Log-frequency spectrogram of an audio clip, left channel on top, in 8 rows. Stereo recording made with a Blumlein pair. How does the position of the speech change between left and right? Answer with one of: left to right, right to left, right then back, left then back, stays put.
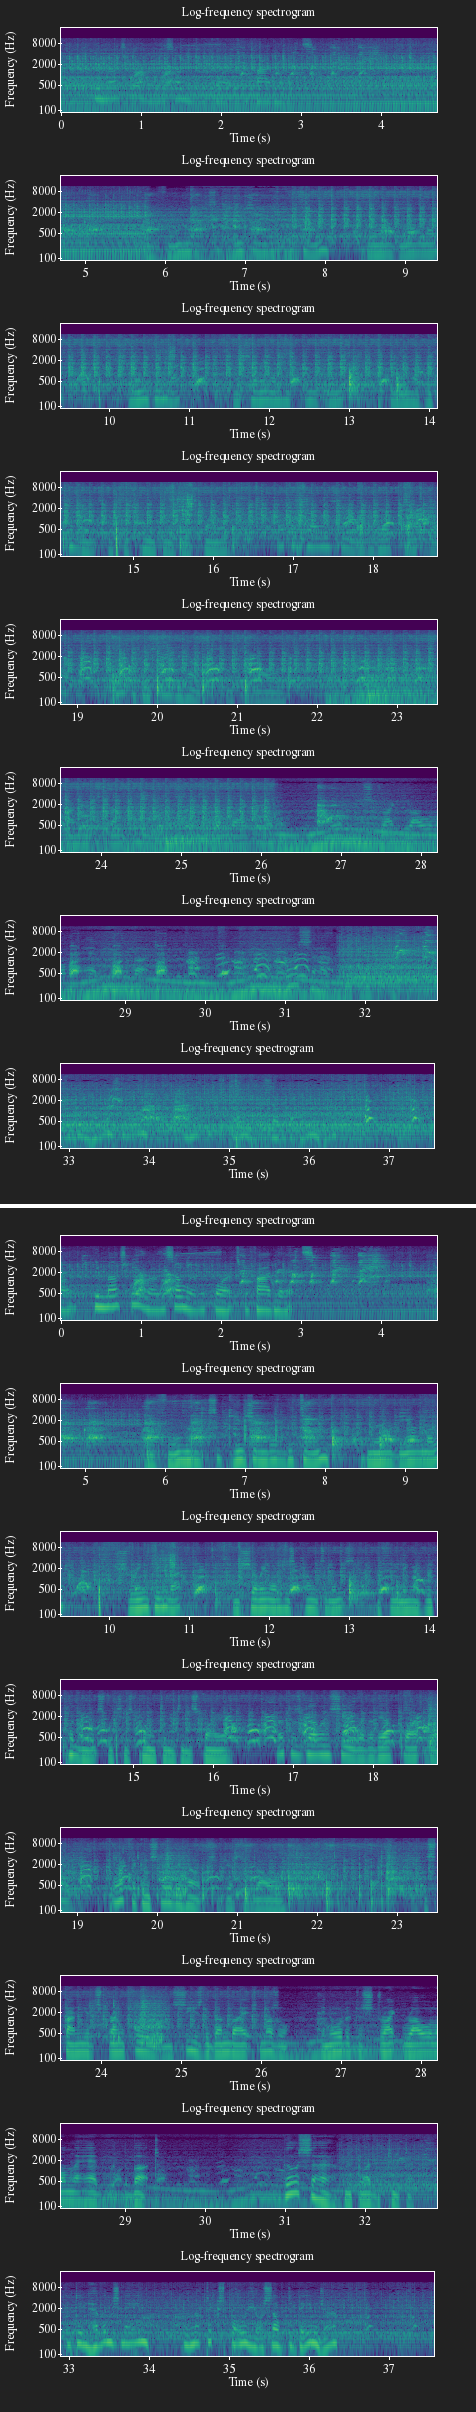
stays put.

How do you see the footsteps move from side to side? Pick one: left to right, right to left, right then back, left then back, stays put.
left then back.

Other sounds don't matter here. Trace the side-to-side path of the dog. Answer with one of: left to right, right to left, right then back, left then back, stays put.
right to left.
